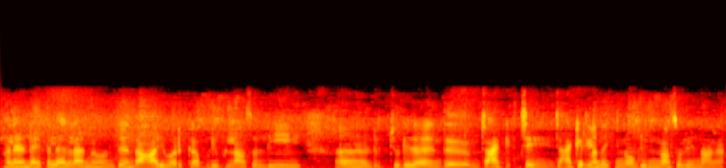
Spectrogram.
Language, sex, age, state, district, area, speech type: Tamil, female, 60+, Tamil Nadu, Sivaganga, rural, spontaneous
